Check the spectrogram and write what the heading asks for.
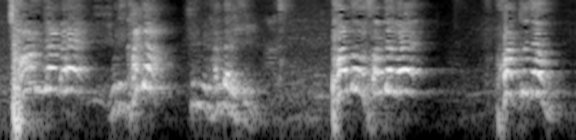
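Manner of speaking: high, sharp shouted command to the waves. Acted. Preacher commands the waves to calm, shouting. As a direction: order the storm to be still.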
